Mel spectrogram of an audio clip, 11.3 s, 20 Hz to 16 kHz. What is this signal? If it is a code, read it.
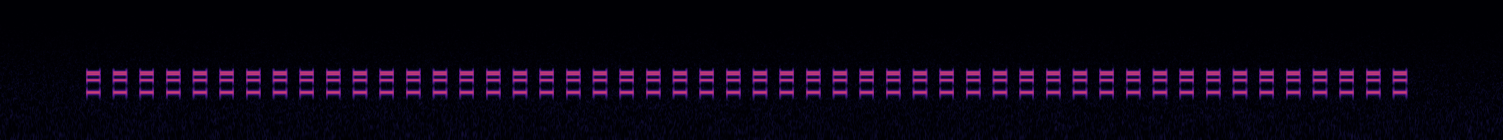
Telephone call progress tone (North American plan), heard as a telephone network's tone, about 1400, 2050, 2450, 2600 Hz, 0.1 s on and 0.1 s off. Off-hook warning tone.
